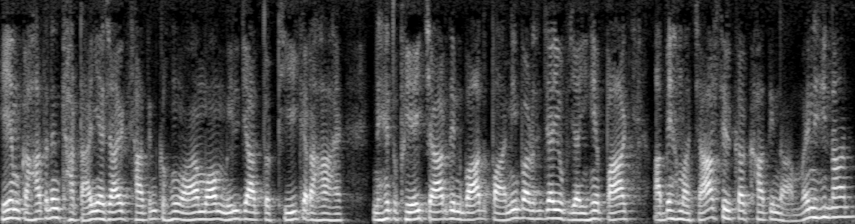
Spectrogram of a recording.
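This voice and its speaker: A woman puts on a cartoonish character voice at a high pitch. She rattles along at a very fast pace. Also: fairly even intonation. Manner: chatty, rambling.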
